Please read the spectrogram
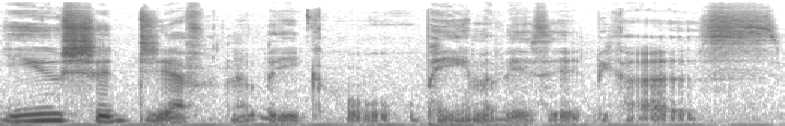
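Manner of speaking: hushed, whispered suggestion; whispered advice. Retold or imitated. Someone urging Catwoman to visit Batman, whispered. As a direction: whisper it like a sly tip. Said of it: "It was like".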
